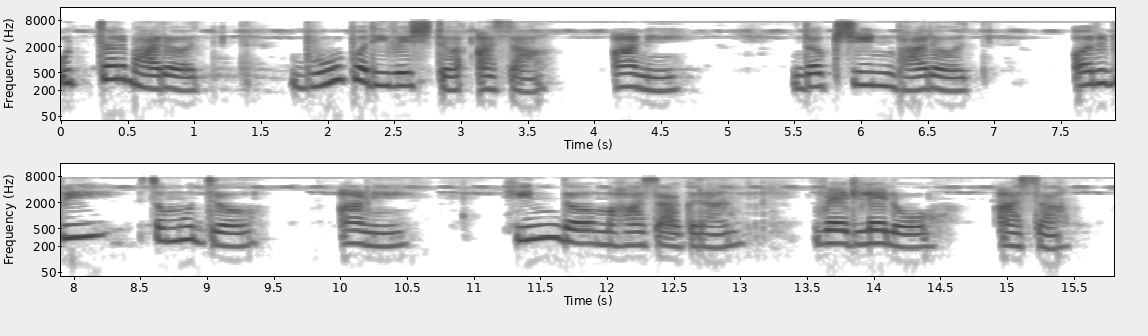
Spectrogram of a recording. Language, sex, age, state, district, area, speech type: Goan Konkani, female, 18-30, Goa, Ponda, rural, spontaneous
